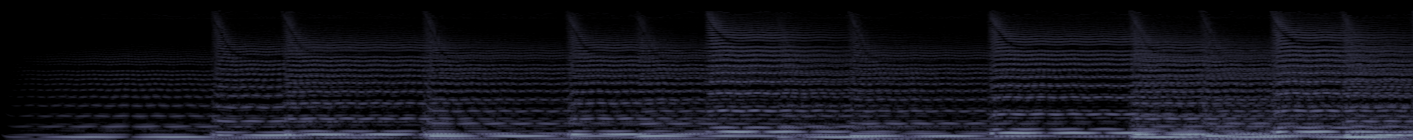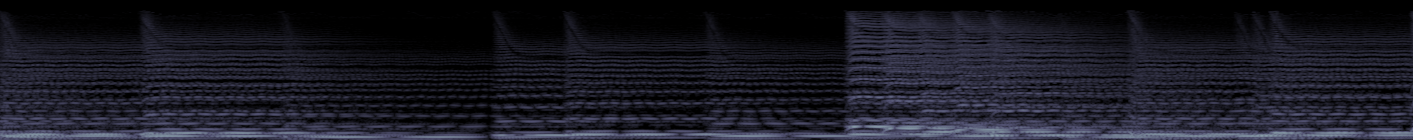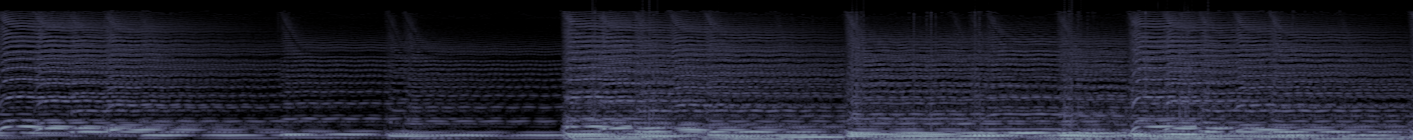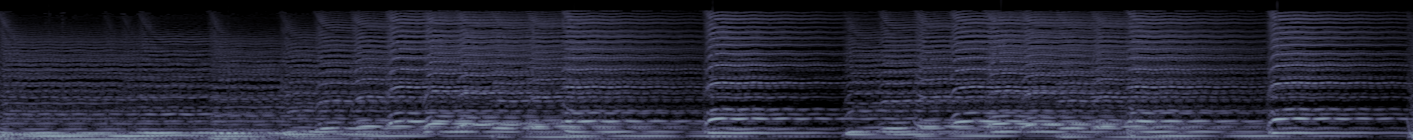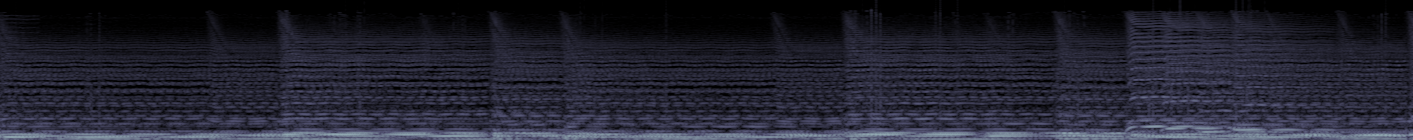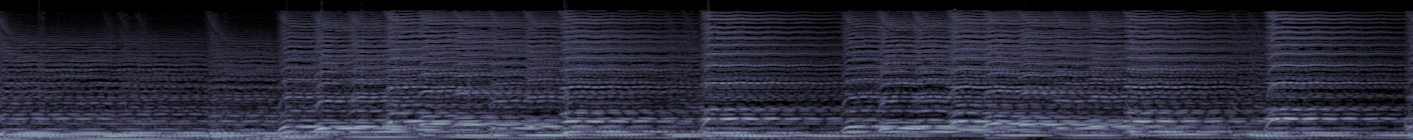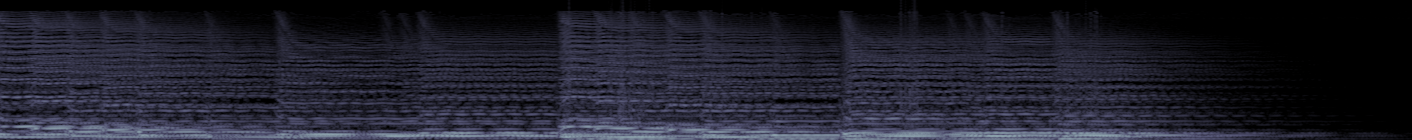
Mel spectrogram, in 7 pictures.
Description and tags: Same Sequence Different Nord Lead settings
